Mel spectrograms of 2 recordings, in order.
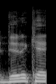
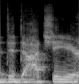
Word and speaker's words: Didache: What did you call that ancient document, the Didache? Is that how you pronounced it? – Yeah, that's how I pronounce it. Other people could say the Didache, or, yeah, you know, yeah.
